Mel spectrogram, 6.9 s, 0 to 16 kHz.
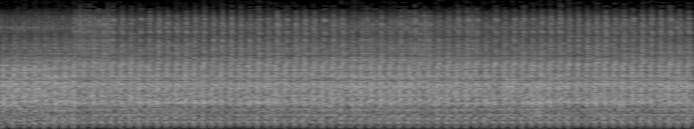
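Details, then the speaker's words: Honda GX390 generator engine, used for welding and unused for quite a while, after fitting a new tri-fuel carburetor and adjusting idle: on gasoline, fast even chatter at steady speed, no misses or surging; normal running. "But it runs good on gasoline. We've confirmed that. It's solid on gasoline."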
